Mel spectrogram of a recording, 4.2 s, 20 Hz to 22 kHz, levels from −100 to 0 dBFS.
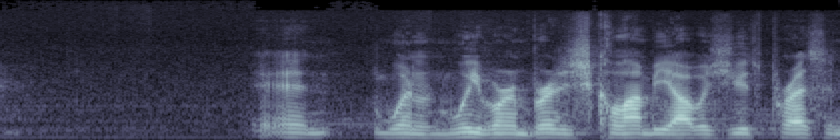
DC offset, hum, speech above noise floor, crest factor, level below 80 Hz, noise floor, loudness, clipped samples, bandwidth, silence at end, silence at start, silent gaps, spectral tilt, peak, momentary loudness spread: under 0.1%; none; 33 dB; 22 dB; -78 dBFS; -59 dBFS; -27 LUFS; under 0.1%; over 20 kHz; 0 s; 1.25 s; none; -4 dB/octave; -6 dBFS; 12 LU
